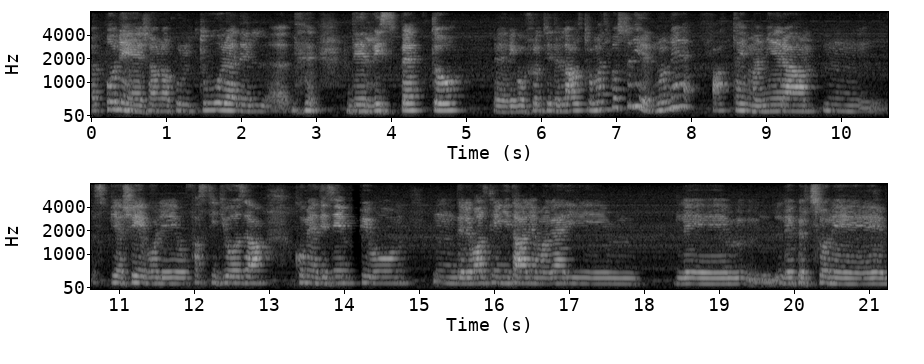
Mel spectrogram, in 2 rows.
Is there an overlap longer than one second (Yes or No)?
No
